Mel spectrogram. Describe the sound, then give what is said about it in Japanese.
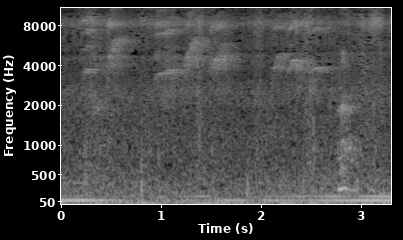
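Birds chirp and tweet in quick, overlapping high calls outdoors in the morning on a sunny, cold day, fairly faint against a steady low hum of background noise. No one speaks. “今日も鳥が鳴いてますね。”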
